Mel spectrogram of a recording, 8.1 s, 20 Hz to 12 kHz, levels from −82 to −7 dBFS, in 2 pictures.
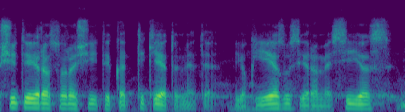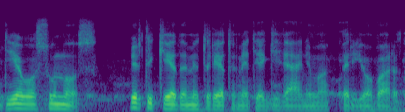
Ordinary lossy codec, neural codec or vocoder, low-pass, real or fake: Opus, 16 kbps; codec, 16 kHz, 4 kbps, FunCodec, trained on Chinese and English, 50 frames a second; 7.2 kHz; fake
